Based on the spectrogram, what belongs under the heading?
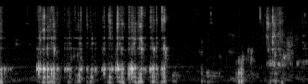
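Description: A wet, noisy slurp of a drink, a run of quick sucking bursts with a faint whistling edge, then a pause and a couple of shorter sips, with no talking.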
